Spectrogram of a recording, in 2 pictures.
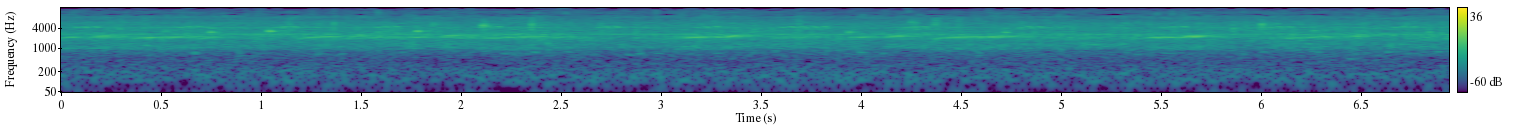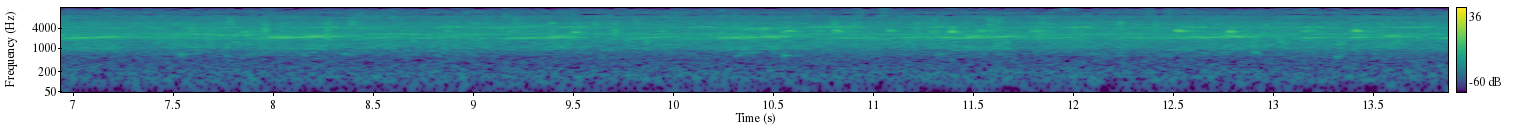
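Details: Chorus of many frogs at a lake, a continuous high trilling wash with clusters of brief chirps rising and fading throughout, and no other clear sounds.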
